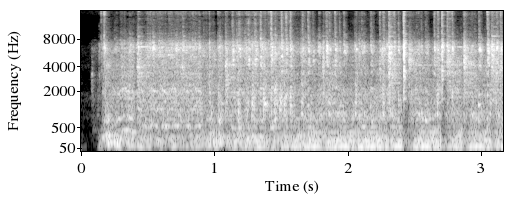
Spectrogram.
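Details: 1970 military Case 1150 bulldozer diesel, 52 years old, original 1385 hours: fires within a moment and settles into a steady, even diesel clatter with no misses or knocks; healthy start.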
